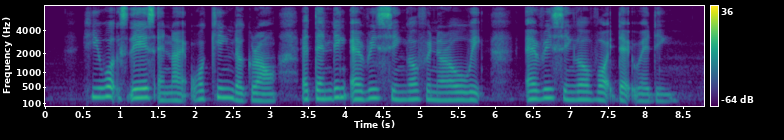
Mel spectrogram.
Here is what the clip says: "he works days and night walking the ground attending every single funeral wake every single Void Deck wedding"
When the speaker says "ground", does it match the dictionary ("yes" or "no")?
no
